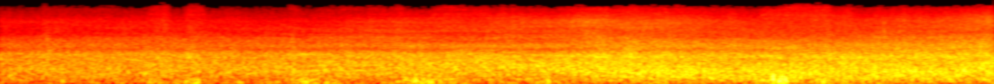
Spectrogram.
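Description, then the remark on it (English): Ocean surf washes steadily onto the shore in a continuous broad roar, swelling slightly louder partway through, with some wind buffeting the microphone and no voices. “The one who made this ocean, the oceans, made the earth.”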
